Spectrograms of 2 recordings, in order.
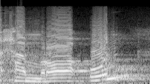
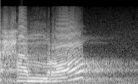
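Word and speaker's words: حمراء: ditanwin jadi salah besar Kalau antum baca katak hamro ini dengan Antum membacanya HAM round atau hamro and atau hem Rock in ini salah semua Hai yang benar adalah HAM roll Who Care dia enggak boleh di tanwin jadi Antum a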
